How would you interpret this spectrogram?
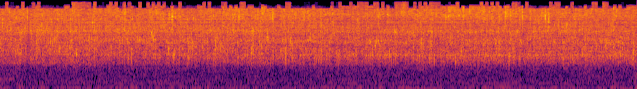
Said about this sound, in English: Let's go ahead and add our onions now.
